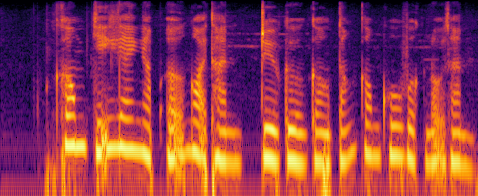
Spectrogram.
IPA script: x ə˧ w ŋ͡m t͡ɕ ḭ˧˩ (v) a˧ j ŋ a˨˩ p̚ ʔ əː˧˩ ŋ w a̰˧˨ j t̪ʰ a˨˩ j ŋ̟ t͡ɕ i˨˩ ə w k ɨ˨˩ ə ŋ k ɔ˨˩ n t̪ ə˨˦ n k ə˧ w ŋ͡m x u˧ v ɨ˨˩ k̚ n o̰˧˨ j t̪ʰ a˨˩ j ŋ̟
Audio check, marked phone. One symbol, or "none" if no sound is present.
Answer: ɣ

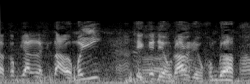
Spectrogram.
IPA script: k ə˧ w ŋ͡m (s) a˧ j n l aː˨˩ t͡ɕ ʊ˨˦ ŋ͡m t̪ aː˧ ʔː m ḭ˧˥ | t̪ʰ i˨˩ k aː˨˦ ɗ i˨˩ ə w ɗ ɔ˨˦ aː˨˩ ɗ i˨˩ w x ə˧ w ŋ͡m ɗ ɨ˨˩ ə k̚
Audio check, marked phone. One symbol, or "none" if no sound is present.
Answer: z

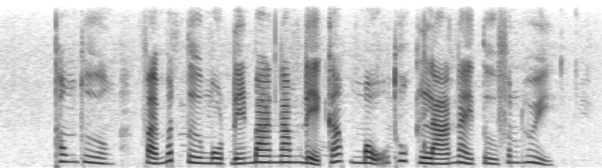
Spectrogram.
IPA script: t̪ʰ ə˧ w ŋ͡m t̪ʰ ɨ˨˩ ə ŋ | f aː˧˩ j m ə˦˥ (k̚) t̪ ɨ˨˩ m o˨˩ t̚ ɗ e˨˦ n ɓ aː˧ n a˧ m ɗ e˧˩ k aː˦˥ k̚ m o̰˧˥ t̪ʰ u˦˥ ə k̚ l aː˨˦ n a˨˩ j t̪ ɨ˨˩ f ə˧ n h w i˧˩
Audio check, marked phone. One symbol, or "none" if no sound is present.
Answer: t̚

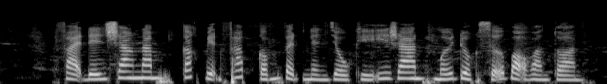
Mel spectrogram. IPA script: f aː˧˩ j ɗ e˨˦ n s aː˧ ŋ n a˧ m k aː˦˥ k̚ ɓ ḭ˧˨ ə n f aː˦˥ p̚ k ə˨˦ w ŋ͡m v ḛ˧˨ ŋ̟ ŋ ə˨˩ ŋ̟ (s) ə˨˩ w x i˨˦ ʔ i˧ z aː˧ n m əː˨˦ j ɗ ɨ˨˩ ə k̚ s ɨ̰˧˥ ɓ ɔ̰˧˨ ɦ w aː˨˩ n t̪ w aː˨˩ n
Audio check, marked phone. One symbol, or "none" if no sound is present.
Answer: z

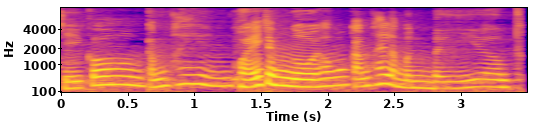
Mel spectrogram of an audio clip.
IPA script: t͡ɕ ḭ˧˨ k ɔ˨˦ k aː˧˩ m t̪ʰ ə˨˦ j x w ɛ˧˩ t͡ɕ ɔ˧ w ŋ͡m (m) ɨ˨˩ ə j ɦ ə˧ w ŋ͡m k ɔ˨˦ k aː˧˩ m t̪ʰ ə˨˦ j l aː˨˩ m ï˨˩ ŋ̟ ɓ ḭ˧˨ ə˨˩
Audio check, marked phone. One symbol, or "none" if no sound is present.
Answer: ŋ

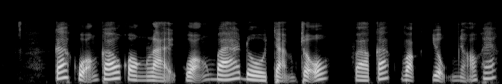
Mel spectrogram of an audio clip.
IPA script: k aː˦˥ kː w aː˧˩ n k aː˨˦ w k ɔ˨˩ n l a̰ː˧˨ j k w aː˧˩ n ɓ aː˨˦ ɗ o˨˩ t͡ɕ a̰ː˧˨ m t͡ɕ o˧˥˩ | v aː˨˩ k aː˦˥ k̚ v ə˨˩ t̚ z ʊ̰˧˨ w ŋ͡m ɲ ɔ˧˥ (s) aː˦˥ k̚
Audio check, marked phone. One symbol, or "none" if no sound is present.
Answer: x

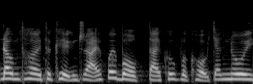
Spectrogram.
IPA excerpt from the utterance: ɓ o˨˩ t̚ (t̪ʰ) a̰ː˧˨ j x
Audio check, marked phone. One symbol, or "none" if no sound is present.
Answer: t̪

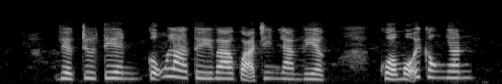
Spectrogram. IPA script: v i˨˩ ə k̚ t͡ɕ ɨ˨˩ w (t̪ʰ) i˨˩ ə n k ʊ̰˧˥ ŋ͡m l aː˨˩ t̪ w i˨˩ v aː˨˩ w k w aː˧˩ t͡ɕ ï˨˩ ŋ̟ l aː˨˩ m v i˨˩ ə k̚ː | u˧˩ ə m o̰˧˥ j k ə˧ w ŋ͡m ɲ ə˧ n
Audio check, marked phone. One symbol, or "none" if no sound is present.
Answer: t̪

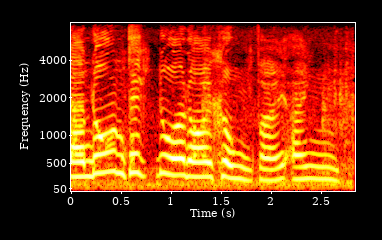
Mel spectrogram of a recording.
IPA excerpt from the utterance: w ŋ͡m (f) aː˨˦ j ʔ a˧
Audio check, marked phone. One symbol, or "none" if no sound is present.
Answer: f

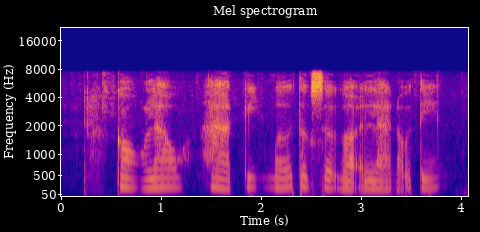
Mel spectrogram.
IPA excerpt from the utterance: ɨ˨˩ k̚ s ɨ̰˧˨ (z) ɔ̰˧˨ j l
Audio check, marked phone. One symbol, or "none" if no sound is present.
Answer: ɣ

